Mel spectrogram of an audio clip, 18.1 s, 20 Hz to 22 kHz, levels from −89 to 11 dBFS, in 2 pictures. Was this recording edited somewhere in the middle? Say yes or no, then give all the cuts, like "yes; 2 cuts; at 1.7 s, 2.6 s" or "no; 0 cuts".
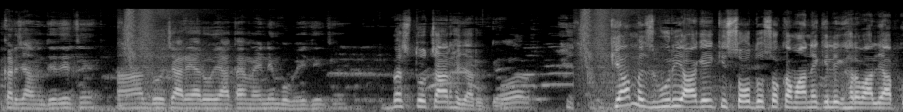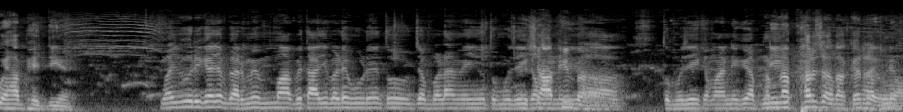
yes; 2 cuts; at 1.1 s, 5.7 s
